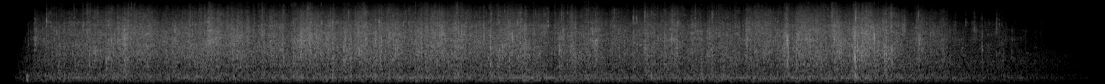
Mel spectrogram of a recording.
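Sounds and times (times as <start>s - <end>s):
small tree leaves rustling medium: 0.2s - 10.9s.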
